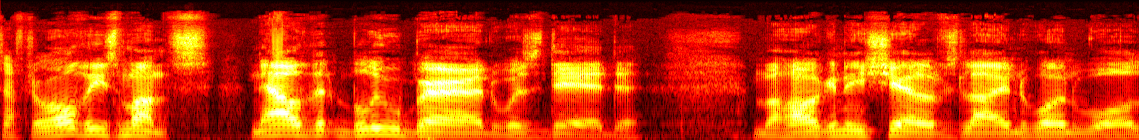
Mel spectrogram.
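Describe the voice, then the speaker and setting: A man's voice: medium pitch, bright, forceful tone. A man narrating a story in a theatrical, comic reading style, with dramatic, emphatic phrasing.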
